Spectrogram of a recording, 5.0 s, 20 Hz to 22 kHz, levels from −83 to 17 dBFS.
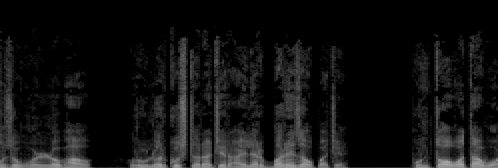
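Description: Right from the start and all the way through, the speech has a swirly, hollow quality with smeared consonant attacks, more than a single lossy encode would cause. That's likely generation loss: the audio seems to have gone through MP3 about four times, each pass re-quantising on a shifted frame grid so the noise and spectral holes pile up. The damage fits a 96 kbit/s MP3 chain, and nothing survives above 20.9 kHz.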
